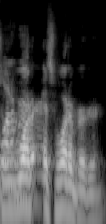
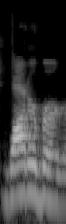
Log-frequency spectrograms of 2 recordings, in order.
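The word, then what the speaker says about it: Whataburger: Oh, and they were trying to tell us how you say it. Waterburg. It's Waterburg. They were like, "It's Waterburger." I'm like, "No, it's Waterburg." Like, you were supposed to just like say water.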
